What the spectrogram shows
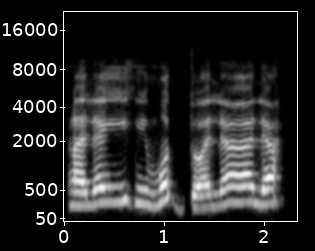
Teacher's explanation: جو گول تا ہے یہ ہاں میں بدل جائے گا جب ہم یہاں عارضی سکون کریں گے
